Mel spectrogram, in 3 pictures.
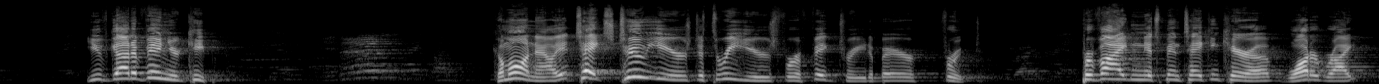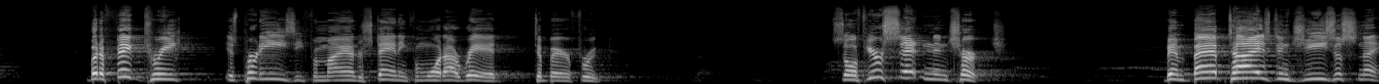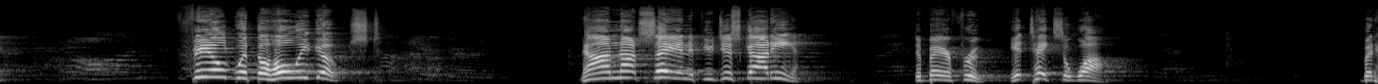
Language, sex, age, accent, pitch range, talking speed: English, male, 40-59, American, 190-275 Hz, 115 wpm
